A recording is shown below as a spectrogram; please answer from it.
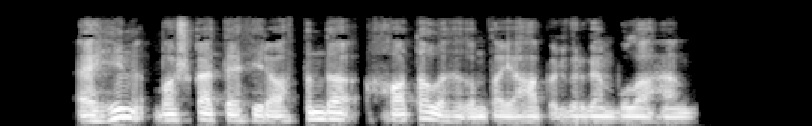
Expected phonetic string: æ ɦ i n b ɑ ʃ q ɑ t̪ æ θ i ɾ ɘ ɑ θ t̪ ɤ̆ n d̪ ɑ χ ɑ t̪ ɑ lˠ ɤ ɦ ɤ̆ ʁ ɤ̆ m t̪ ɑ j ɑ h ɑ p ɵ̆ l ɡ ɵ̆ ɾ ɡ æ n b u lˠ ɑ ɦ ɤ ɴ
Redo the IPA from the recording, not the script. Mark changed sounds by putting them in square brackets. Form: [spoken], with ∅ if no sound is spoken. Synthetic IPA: æ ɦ i n b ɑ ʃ q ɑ t̪ æ θ i ɾ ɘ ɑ θ t̪ ɤ̆ n d̪ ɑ χ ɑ t̪ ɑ lˠ ɤ ɦ ɤ̆ ʁ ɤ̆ m t̪ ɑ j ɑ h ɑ p ɵ̆ l ɡ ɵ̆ ɾ ɡ æ n b u lˠ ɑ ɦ ɤ ɴ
